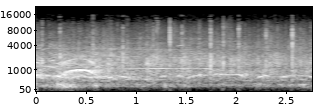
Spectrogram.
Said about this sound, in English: You shouldn't applaud that.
